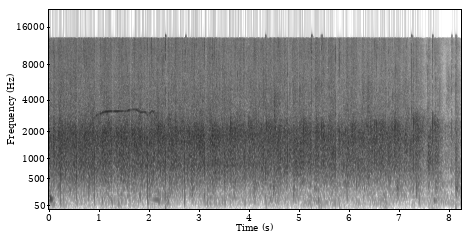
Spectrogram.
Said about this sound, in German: Bitte einen fetten Applaus für Hansi Küpper. Da sitzt er.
